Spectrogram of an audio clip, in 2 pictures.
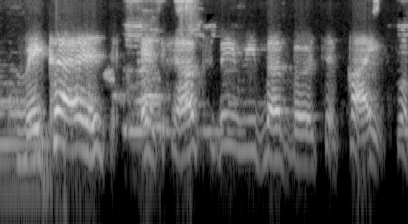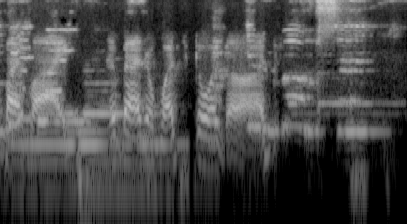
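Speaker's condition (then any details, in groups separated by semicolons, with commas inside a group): Cerebral palsy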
